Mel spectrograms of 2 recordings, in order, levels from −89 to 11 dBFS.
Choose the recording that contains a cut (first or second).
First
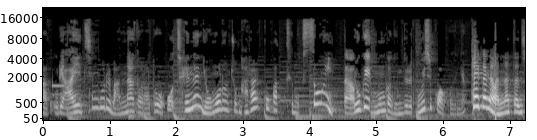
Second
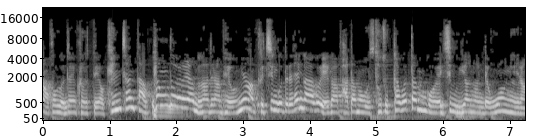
first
